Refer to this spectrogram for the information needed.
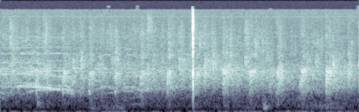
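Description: Steady applause from an audience, a dense wash of many hands clapping at moderate volume for several seconds, with one sharper, louder clap standing out midway.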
